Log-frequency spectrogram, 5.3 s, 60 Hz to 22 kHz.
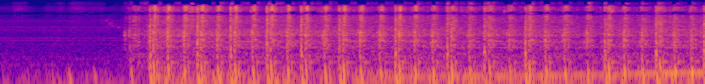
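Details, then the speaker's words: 1943 Gravely Model L single-cylinder starting after rebuilt Wico magneto fitted, running on a carburetor borrowed from a 1955 L with that machine's settings, unadjusted; quiet start then uneven thumping with sharp pops. Rough running from incorrect carburetor setting. "although not terribly well then again the carburetor settings are for my 55 L not for this machine"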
